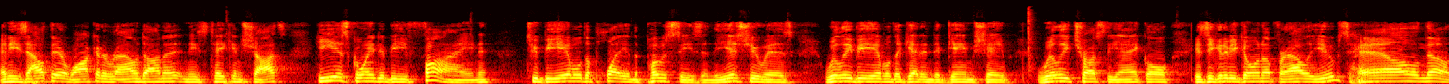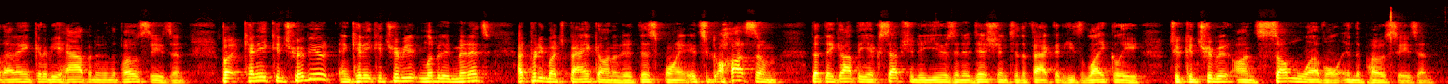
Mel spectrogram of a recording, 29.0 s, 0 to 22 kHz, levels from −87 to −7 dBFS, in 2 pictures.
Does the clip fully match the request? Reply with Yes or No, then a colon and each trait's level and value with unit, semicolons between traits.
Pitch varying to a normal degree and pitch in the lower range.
Yes: average, 4.2 semitones; low, 120 Hz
